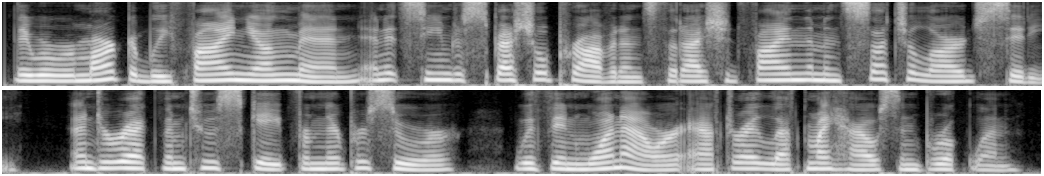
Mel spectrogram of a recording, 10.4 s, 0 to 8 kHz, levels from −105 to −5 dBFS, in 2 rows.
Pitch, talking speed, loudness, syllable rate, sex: 200 Hz, 230 wpm, -16 LUFS, 6.1 syllables/s, female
